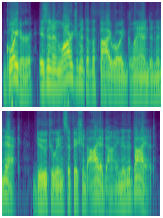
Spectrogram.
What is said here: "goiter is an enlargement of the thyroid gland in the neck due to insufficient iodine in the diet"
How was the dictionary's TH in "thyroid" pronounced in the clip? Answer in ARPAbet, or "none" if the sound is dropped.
TH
